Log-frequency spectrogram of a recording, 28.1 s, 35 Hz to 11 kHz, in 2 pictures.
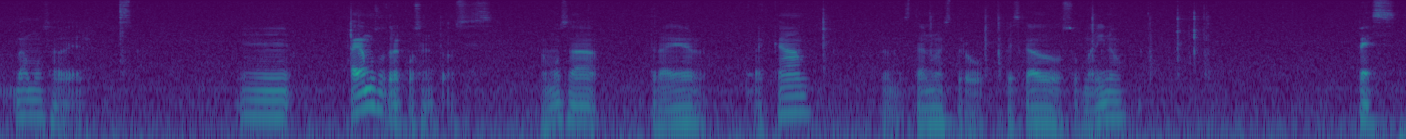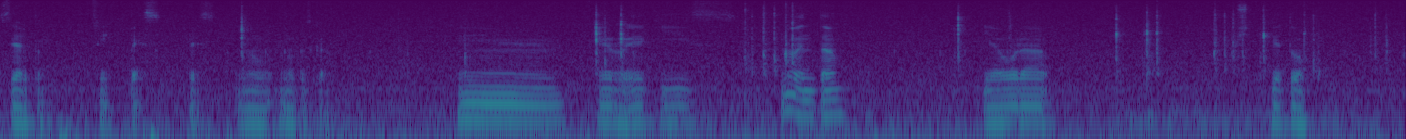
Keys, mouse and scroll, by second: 1.3 middle click, 4.2 x, 4.4 click, 6.5 click, 8.2 click, 9.0 shift+middle click, 10.0-10.4 shift+scroll up 1, 10.8 shift+scroll down 1, 11.4 scroll down 1, 11.7 shift+middle click, 12.6 shift+a, 13.5 click, 16.3-17.6 middle drag, 17.7 shift+middle click, 20.7 r, 20.9 x, 22.2 KP_9, 22.4 KP_0, 22.6 KP_Enter, 23.7 middle click, 24.4 shift+middle click, 25.2 shift+scroll up 1, 26.2 ctrl+r, 26.9 Escape, 27.8 ctrl+r.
